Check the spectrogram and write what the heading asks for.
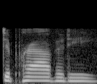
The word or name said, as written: depravity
